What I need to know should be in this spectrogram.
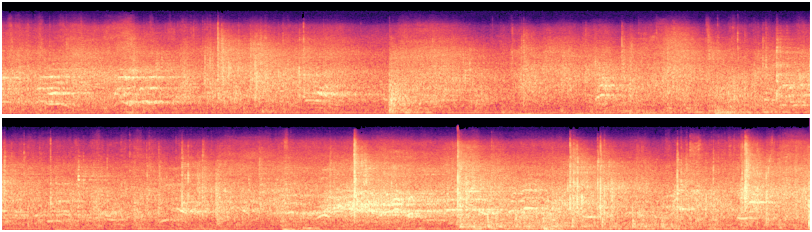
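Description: Skate blades scrape and hiss across the ice in a large echoing rink.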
